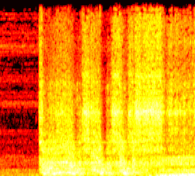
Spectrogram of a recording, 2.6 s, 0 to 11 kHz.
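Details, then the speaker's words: Dodge 360 V8 sitting for years, cranking with choke pulled: fairly steady chuffing beat, compression now much stronger than before, but one stroke sounds softer. Uneven cranking compression; one cylinder suspected low, possibly a burnt valve. "It's definitely got compression now. I mean, it's different than it was, I can say that. It was very weak, but you hear it now. Whoa, whoa, whoa. But it also sounds like one cylinder's a little bit down on compression, so I don't know what that is."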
